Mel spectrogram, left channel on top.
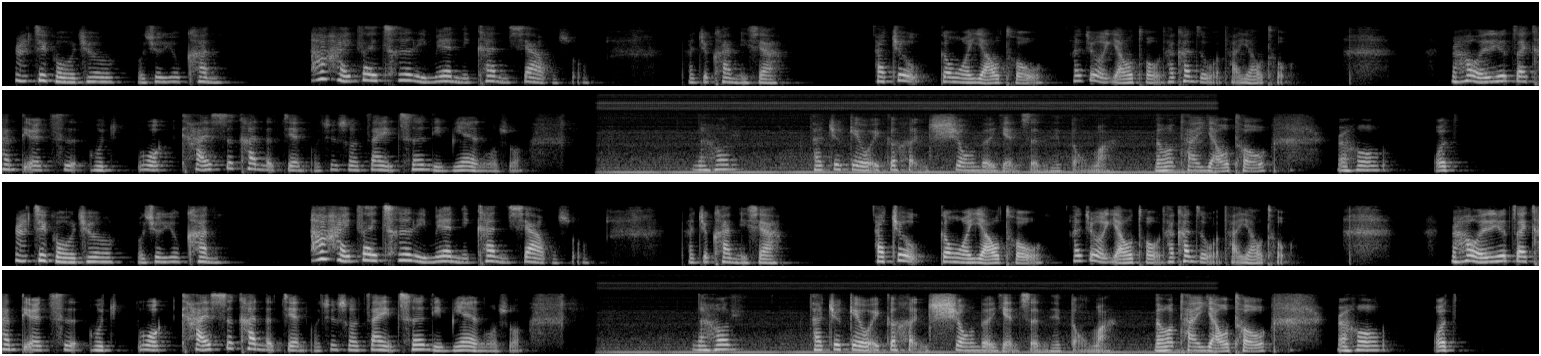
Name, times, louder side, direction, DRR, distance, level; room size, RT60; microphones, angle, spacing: voice 1, 0.1-2.2 3.1-5.7 6.1-6.5 6.8-7.8 8.7-10.4 10.7-12.7 13.4-13.9 14.5-16.4 16.7-21.0 22.3-22.8 23.4-26.5 26.9-29.2 29.7-29.9, right 5 dB, 40° right, 16 dB, 0.6 m, -24 dB
Engine, 21.3-27.5, left 2 dB, 15° left, 0.4 m, -36 dB
9.6 x 4.5 x 6.9 m, 0.36 s
head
